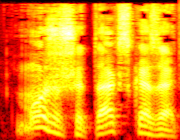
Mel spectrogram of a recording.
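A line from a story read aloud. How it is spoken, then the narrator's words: Snort. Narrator (Russian): фыркнул Кейси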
